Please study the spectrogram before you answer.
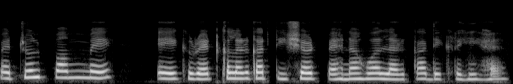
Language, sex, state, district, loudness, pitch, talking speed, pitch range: Hindi, female, Assam, Kamrup Metropolitan, -16 LUFS, 260 Hz, 175 wpm, 245-280 Hz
